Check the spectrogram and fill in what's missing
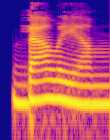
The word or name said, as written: ballium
